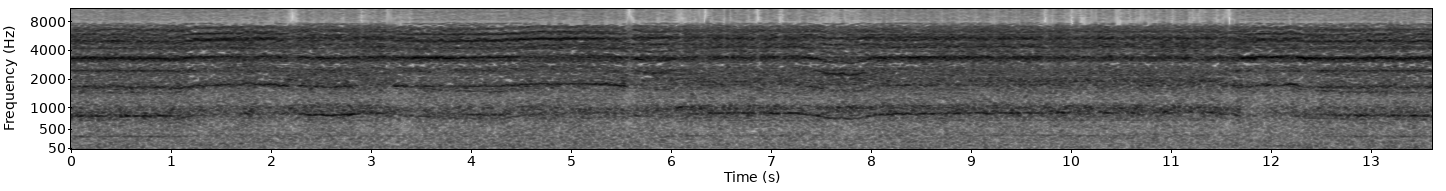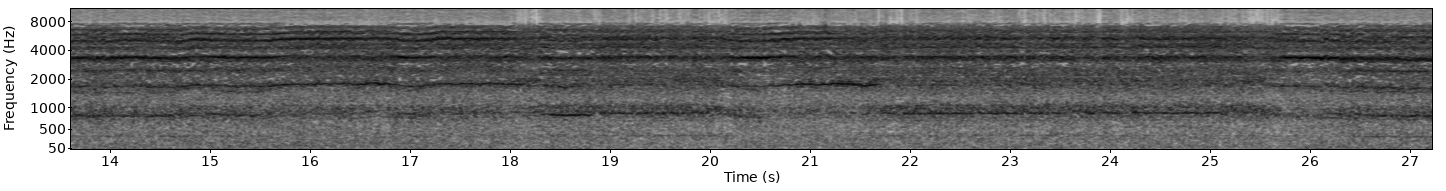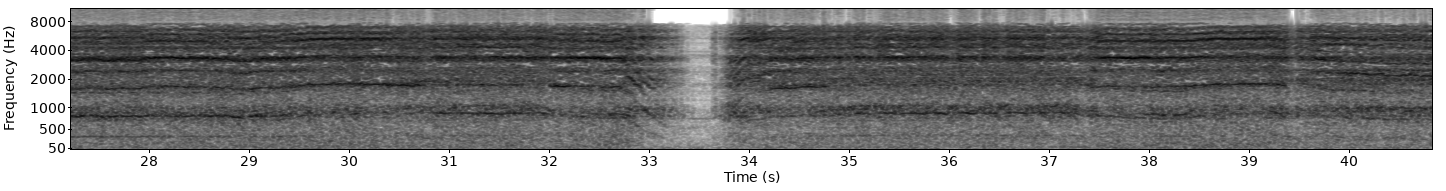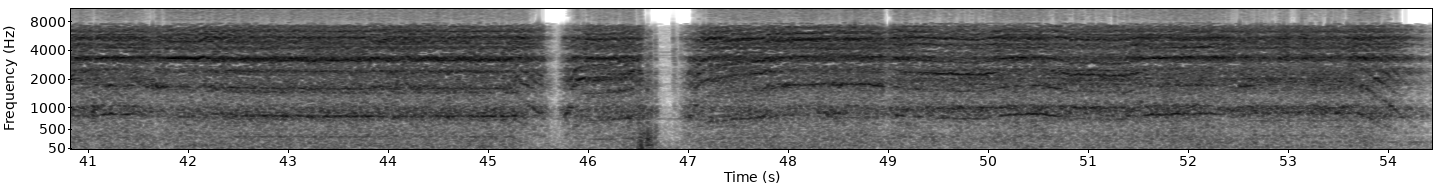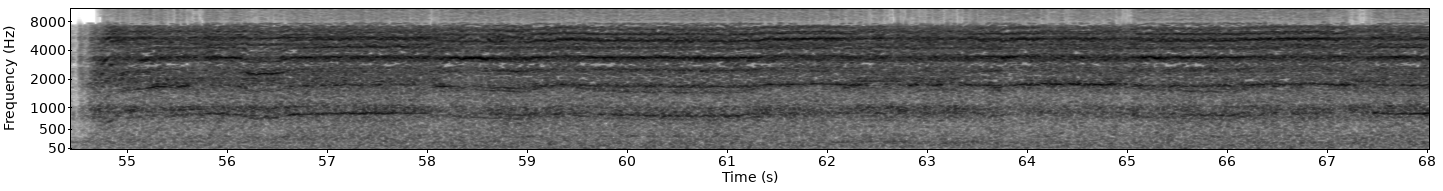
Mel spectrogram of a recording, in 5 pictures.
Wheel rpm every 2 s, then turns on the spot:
210, 230, 230, 230, 230, 230, 210, 210, 230, 230, 230, 230, 230, 210, 210, 230, 140, 200, 230, 220, 210, 200, 160, 120, 220, 220, 210, 130, 220, 220, 210, 230, 230, 230.
none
